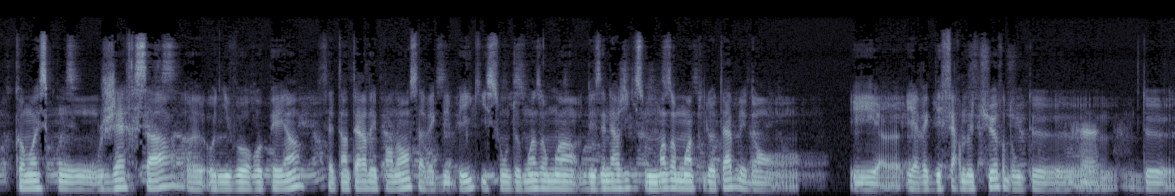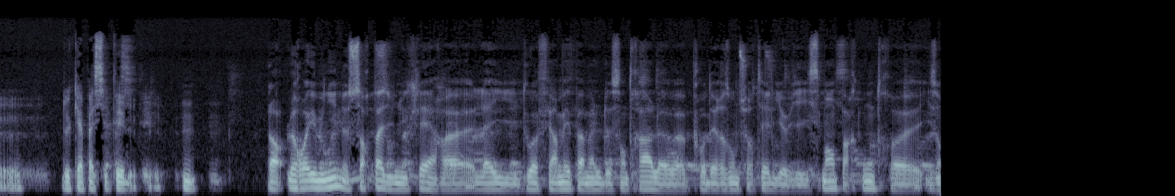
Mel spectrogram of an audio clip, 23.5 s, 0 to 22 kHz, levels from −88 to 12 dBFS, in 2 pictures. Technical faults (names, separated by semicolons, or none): echo with no canceller; audio dropout to silence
